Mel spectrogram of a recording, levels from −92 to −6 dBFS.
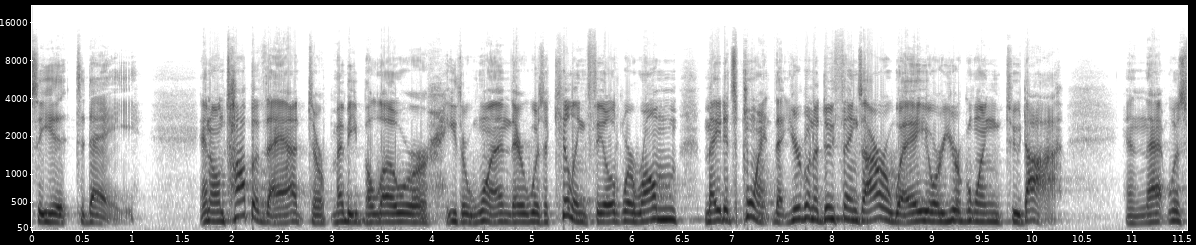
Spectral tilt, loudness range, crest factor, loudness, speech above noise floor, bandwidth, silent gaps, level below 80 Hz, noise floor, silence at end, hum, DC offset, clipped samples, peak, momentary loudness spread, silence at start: -7 dB/octave; 2 LU; 12 dB; -24 LUFS; 35 dB; 10.5 kHz; none; -66 dBFS; -58 dBFS; 0 s; none; under 0.1%; under 0.1%; -12 dBFS; 7 LU; 0 s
